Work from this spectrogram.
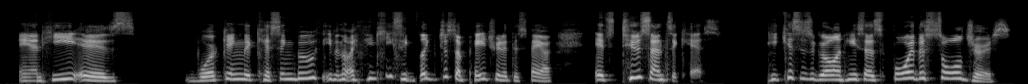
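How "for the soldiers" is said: put-on British accent, a bit higher pitch. Retelling a character's line from a kissing-booth scene, British accent as Julian. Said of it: "You have a British accent".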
